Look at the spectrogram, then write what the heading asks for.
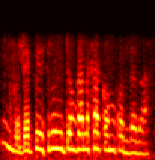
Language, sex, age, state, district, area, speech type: Odia, female, 45-60, Odisha, Sundergarh, rural, conversation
